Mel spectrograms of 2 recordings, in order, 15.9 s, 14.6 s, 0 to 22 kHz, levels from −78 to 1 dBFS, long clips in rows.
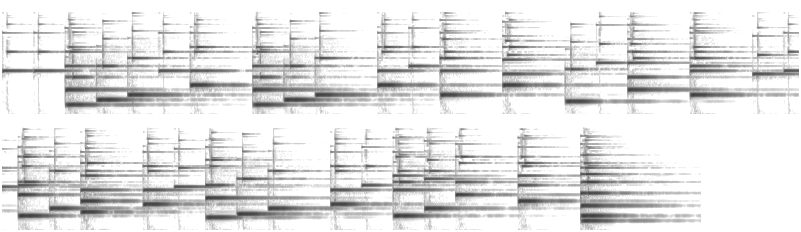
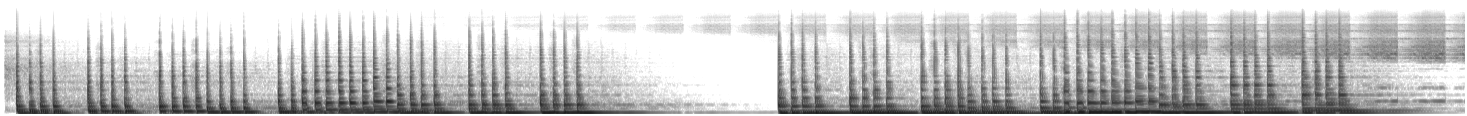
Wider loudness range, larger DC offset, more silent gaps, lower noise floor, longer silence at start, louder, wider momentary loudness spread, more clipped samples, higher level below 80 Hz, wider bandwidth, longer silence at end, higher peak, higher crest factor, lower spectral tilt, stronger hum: about the same, 2 LU vs 4 LU; neither; neither; about the same, -50 dBFS vs -49 dBFS; about the same, 0 s vs 0.05 s; second, -22 LUFS vs -16 LUFS; about the same, 10 LU vs 8 LU; neither; second, -78 dBFS vs -18 dBFS; first, 16 kHz vs 14 kHz; first, 1.35 s vs 0 s; second, -4 dBFS vs 0 dBFS; first, 20 dB vs 14 dB; second, 1 dB/octave vs -6.5 dB/octave; neither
